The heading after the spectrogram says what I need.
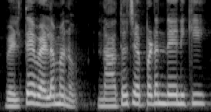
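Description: A woman's voice: on the high side, brisk, darkish tone, natural voice. A woman narrator voicing a curt, stern father in an audiobook, speaking in a scolding tone.

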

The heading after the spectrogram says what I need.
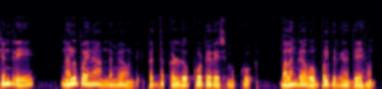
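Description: Mellow male story narrator. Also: mid-range voice, dry recording. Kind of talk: reading a novel aloud.

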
